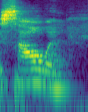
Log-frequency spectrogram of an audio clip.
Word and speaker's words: Samhain: earlier about, and it's, what is it? Samhain. Samhain. I never get that right. Because it's spelled Samhain. It is. Yeah. Thank you, Samhain.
